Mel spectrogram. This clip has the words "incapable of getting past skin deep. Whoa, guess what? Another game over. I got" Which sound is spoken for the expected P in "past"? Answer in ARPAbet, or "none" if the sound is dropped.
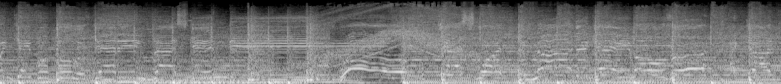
B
